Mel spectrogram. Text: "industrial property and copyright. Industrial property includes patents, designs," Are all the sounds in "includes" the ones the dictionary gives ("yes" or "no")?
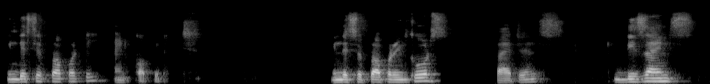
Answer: no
